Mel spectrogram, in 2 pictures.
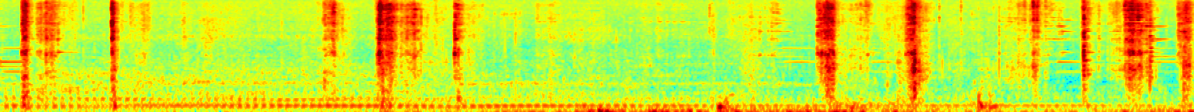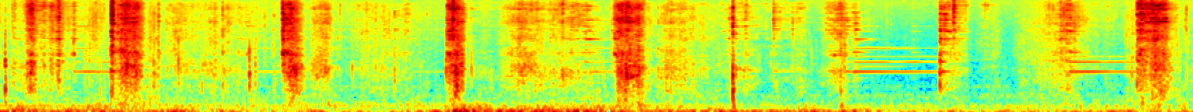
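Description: Small stones clatter and rattle as soil is moved.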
